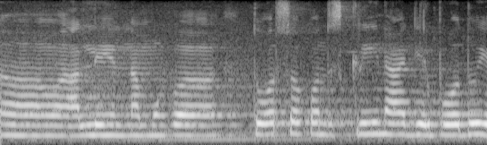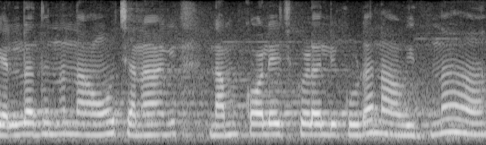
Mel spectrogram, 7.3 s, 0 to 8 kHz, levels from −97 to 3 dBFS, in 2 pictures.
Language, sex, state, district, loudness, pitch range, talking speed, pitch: Kannada, female, Karnataka, Raichur, -14 LUFS, 215-230 Hz, 140 wpm, 225 Hz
